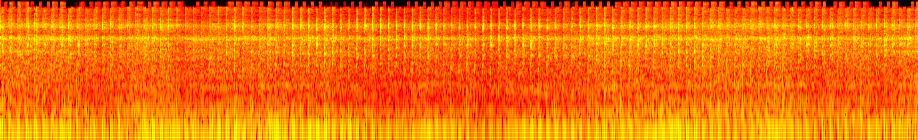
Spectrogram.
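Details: Gravely tractor running brush hog mulcher deck via PTO after clutch adjustment: steady single-cylinder chug with busy blade hum, even rhythm without shake or surging; owner unsure tractor has enough power, blade taking power. Normal running under load.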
